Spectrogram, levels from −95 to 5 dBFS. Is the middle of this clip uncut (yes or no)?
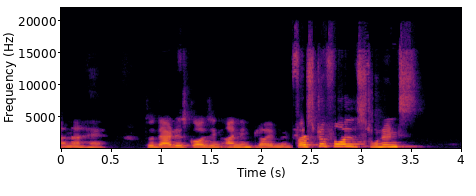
no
